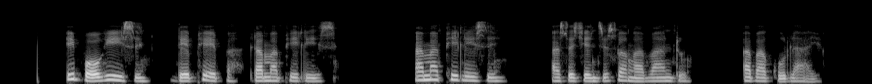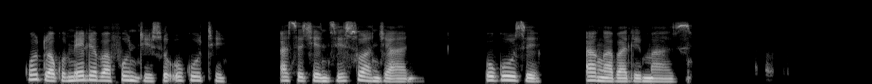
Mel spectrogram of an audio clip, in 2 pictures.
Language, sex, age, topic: North Ndebele, male, 50+, health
